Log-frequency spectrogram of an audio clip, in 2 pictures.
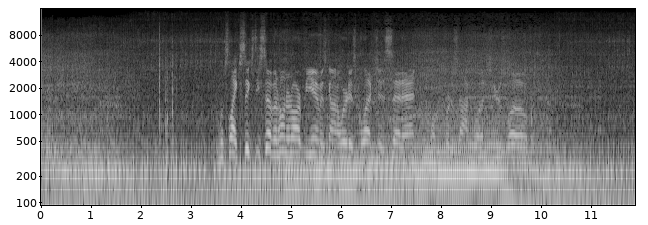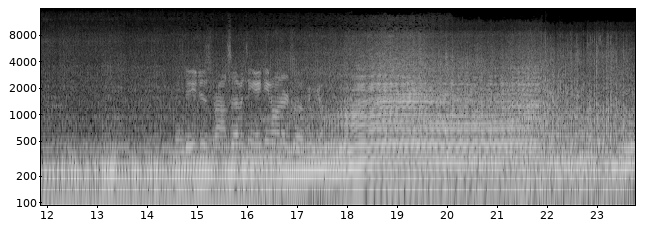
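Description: An engine rumbles steadily at low speed.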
